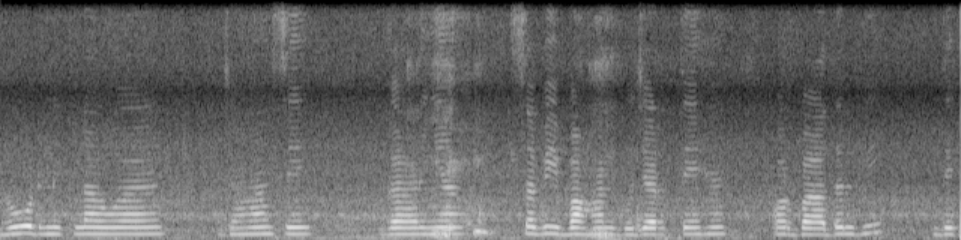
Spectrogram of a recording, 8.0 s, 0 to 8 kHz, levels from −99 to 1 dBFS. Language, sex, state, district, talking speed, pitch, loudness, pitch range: Hindi, female, Uttar Pradesh, Jyotiba Phule Nagar, 120 wpm, 220 Hz, -20 LUFS, 215-225 Hz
